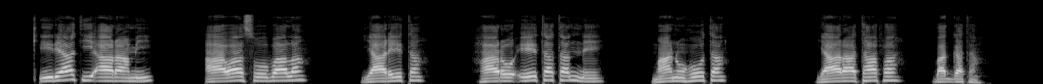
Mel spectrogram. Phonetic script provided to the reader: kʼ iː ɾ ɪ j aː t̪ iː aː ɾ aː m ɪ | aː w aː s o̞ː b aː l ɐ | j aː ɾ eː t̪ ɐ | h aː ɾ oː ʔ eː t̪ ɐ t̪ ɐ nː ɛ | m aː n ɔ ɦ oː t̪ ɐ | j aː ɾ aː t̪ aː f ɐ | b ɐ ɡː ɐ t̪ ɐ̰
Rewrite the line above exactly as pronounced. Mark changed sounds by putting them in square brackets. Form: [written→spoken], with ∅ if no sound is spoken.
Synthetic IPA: kʼ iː ɾ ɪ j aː t̪ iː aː ɾ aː m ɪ | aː w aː s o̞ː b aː l ɐ | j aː ɾ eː t̪ ɐ | h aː ɾ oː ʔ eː t̪ ɐ t̪ ɐ nː ɛ | m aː n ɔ ɦ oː t̪ ɐ | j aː ɾ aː t̪ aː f ɐ | b ɐ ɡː ɐ t̪ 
